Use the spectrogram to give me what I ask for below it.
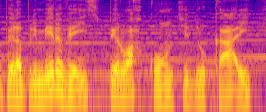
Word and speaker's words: Drukhari: Os Drucari Eldarix Malum pronuncia-se Drucari ou Dark On no léxico Aldari, também conhecido por forasteiros como Dark Eldar.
